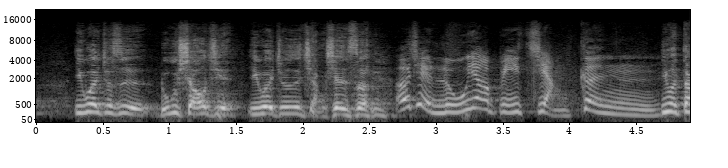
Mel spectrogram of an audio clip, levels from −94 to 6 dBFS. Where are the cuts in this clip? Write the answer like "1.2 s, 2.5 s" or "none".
1.5 s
